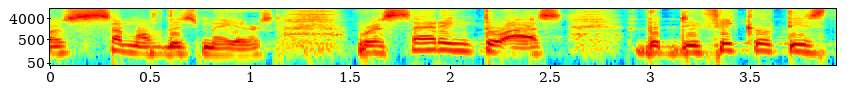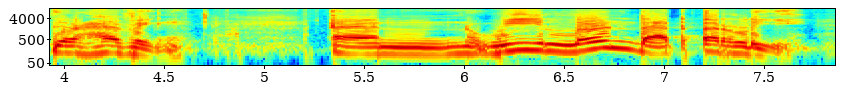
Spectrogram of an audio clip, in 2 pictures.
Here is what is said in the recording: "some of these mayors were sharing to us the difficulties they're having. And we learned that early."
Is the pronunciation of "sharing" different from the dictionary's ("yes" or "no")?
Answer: yes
